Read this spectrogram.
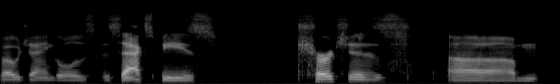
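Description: A man hosting a casual sports podcast, talking in a halting way as he thinks out loud. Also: fairly low pitch, little pitch movement, clear, resonant tone, no echo.

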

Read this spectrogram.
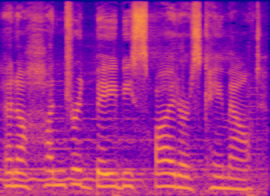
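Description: An earnest young noir heroine, played by a woman, speaks with wounded feeling in a fairly high voice. The acting is 1940s radio style, with music clearly underneath. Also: measured pace, lightly acted. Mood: earnest, hurt.

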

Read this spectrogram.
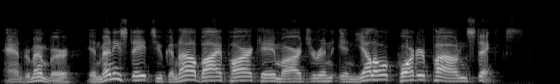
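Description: A man's voice: fairly high pitch, very animated, normal speed, heavy background noise. A man announcing from a script in polished, dramatic 1940s radio style.

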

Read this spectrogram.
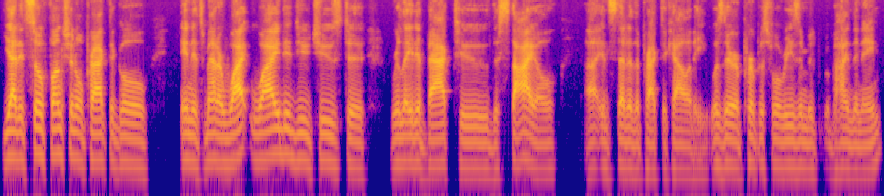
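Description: Low-voiced guy hosting a chatty interview, rambling and hyped, dry sound. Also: steady tone, moderate pace, dry recording. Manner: enthusiastic, rambling, effusive praise. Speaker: podcast host. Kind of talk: casual interview chat.

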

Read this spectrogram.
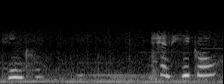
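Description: Old radio play little girl, super high and wide-eyed, music faintly behind. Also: slow. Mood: frail wonder. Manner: breathless, wide-eyed childlike delivery. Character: frail, dreamy little girl, trusting and excitable. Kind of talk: 1940s radio drama acting. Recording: muffled vintage radio recording, faint music.

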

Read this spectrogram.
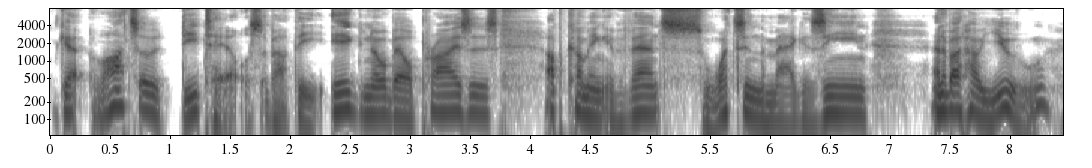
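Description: Guy hosting a podcast, creaky voice, really dry close sound, talks deliberately. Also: mid-range voice, a little mellow, no echo. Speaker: podcast host and interviewer. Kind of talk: interview and podcast narration.

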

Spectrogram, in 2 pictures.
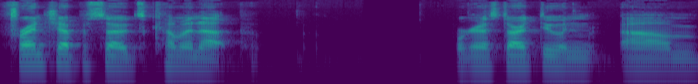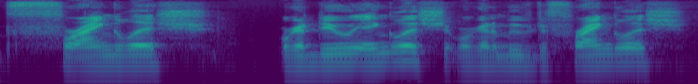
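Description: Smooth-voiced young man, rambling sarcastically. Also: mid-range voice, fairly even intonation, moderate pace, a bit bright. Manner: rambling, sarcastic, stumbles and restarts. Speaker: podcast co-host. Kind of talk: casual chat.

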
